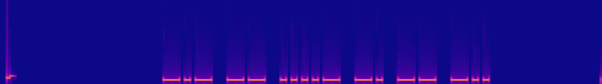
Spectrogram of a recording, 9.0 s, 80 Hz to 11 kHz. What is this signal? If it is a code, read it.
Morse code, heard as a keyed tone, about 16 wpm, 700 Hz. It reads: KM4NMD
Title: USA Call Signs - 6 Characters - Repeated 2x - 15wpm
